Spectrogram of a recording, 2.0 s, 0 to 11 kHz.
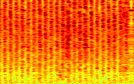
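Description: Rapid automatic fire from the Striker weapon in The Division 2 rattles in a fast, even stream of loud shots with no pause, and no voices over it.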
